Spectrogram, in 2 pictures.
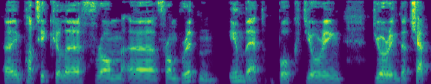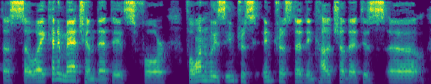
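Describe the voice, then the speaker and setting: A man's voice: medium pitch, normal speed, fairly bright tone. A German man with a German accent, speaking English as a second language, hesitant and full of filler sounds, as a guest author. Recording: dull lo-fi remote audio.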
